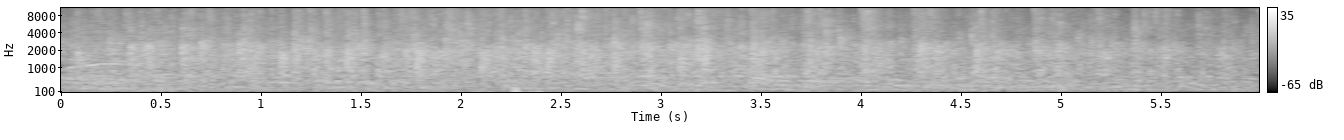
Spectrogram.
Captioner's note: applause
